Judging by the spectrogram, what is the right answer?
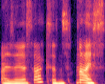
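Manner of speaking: put-on familiar tone. Retelling a stranger's remark at the movie credits, imitating someone talking like he knows the director. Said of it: "he's saying this like he knows the dude".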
